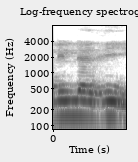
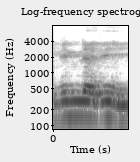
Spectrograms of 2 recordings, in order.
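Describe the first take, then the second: Both takes have the same delivery.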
